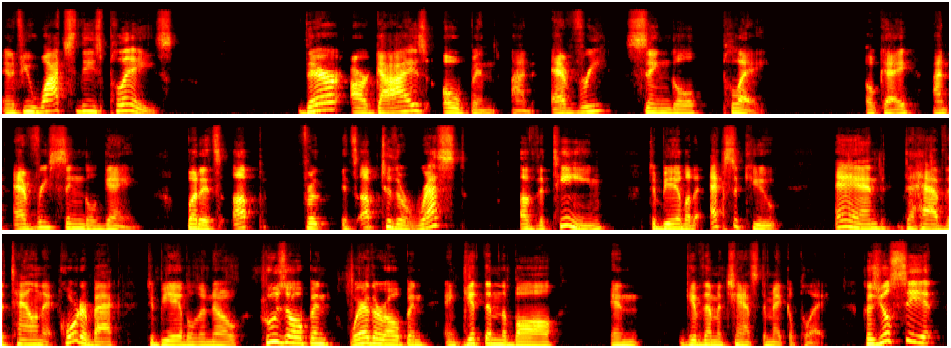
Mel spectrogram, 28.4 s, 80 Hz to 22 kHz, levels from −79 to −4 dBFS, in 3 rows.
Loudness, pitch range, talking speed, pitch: -21 LUFS, 135-175 Hz, 150 wpm, 150 Hz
